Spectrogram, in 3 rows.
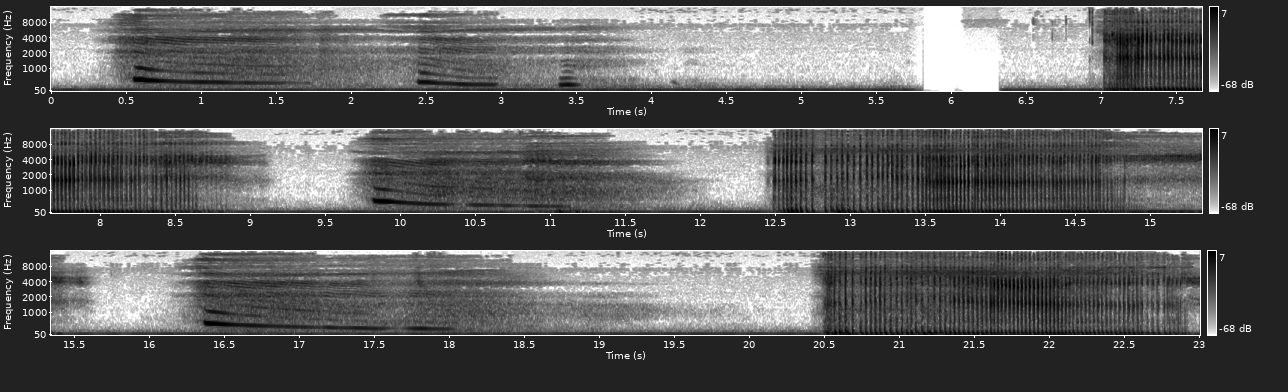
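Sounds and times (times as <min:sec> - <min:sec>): deep snoring: 0:07.0 - 0:09.1, 0:12.4 - 0:15.6, 0:20.4 - 0:23.0.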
